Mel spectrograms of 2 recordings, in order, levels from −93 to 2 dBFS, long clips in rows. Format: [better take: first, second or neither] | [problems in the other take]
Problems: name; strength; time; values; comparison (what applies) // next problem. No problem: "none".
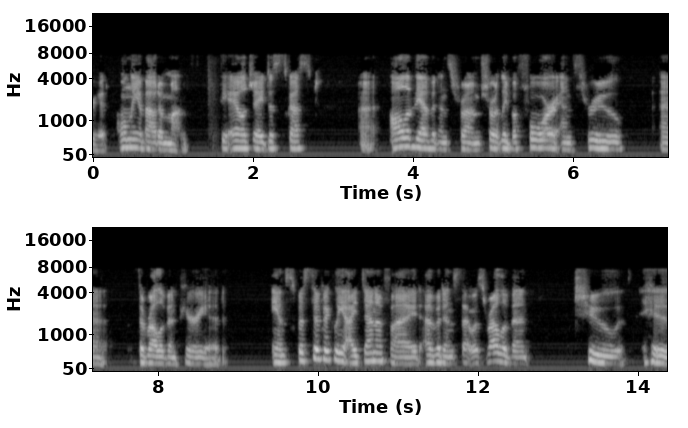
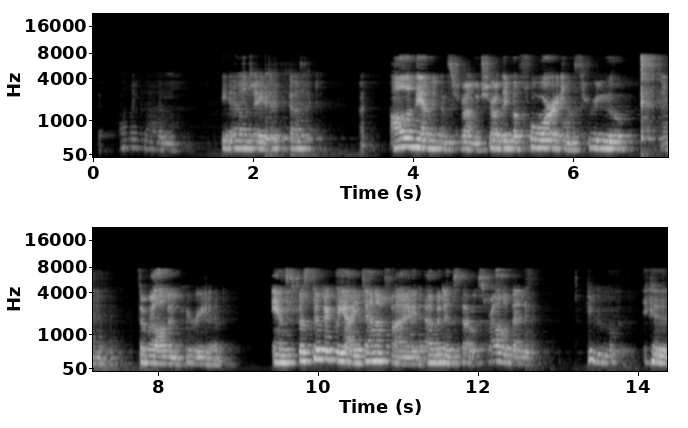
first | noise reduction (neural mask model DeepFilterNet 3)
